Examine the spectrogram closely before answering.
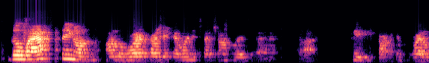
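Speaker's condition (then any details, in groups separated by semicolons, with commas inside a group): No condition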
